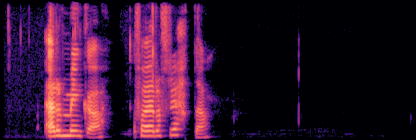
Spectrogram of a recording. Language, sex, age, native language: Icelandic, female, 12, Icelandic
